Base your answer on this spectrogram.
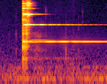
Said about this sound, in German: Wow, was für ein schöner Klang, obwohl es ganz die billigen Kantinengläser sind. Siehst du? Geht alles. In jedem Schrottglas hm. steckt auch ein Champagnerglas.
